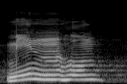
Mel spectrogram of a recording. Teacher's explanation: Nun ketemu dengan ha idhar minhum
